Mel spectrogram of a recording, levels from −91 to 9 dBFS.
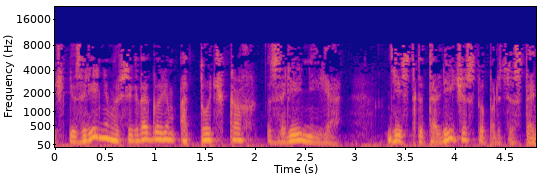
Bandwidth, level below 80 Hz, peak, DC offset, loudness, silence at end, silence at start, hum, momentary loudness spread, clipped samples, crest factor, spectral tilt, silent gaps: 8.8 kHz; -38 dBFS; -6 dBFS; under 0.1%; -20 LUFS; 0 s; 0 s; none; 10 LU; under 0.1%; 14 dB; -5.5 dB/octave; none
